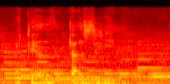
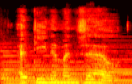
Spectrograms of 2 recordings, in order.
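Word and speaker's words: Idina Menzel: Welcome the wickedly talented one and only Adele Dazeem. I think what you were trying to say, Mr. Travolta, was Adina Menzel, like it's spelt.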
